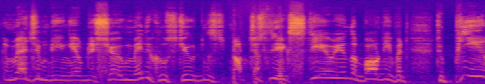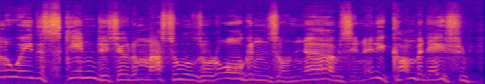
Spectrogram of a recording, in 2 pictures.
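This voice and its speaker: A man's voice: high-pitched, lively intonation, normal speed, hardly any pauses, pushed and bright, slightly rough, heavily acted. A man playing a genial, enthusiastic retired aristocrat scientist in an audio drama.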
